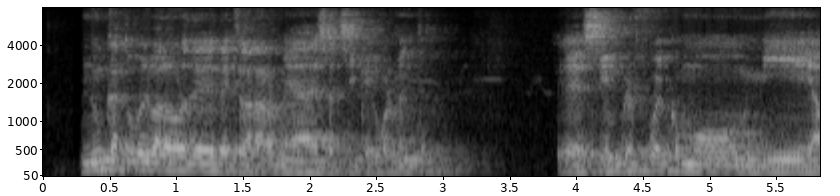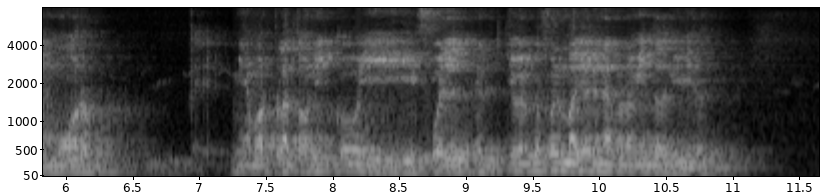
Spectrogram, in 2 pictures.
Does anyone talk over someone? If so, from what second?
none

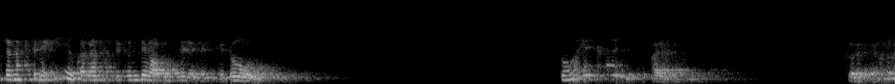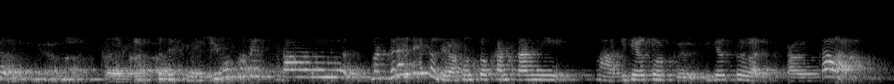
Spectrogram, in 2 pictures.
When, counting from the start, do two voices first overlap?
10.3 s

